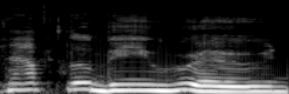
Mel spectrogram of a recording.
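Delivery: slow, drawn-out mock Sheffield accent; put-on Sheffield accent, lingering on the words. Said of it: "with that Sheffield accent".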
